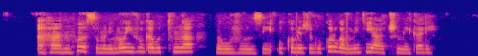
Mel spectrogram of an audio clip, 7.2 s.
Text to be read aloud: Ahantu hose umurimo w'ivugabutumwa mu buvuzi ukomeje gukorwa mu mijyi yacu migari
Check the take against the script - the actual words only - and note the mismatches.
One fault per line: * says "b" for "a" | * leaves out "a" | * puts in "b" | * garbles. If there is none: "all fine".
all fine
